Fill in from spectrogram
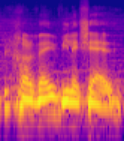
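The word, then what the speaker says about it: Hervé Villechaize: Hervé Villechel.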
